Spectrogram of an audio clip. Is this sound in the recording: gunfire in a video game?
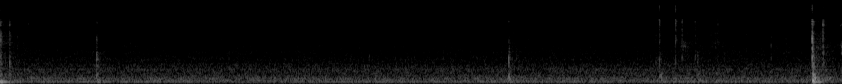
no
